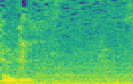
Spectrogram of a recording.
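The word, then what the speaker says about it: Ogham: There's a 4 ohm stones up here on the left hand side. These are spelled O-G-H-A-M but pronounced ohm. The ohm lettering consists of horizontal and vertical lines.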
